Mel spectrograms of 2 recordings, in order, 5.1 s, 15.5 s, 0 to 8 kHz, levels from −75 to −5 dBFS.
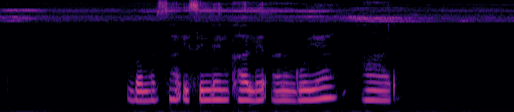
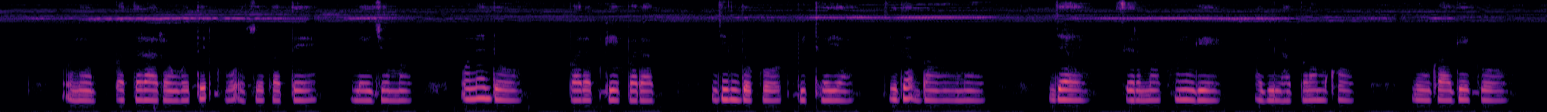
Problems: none marked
